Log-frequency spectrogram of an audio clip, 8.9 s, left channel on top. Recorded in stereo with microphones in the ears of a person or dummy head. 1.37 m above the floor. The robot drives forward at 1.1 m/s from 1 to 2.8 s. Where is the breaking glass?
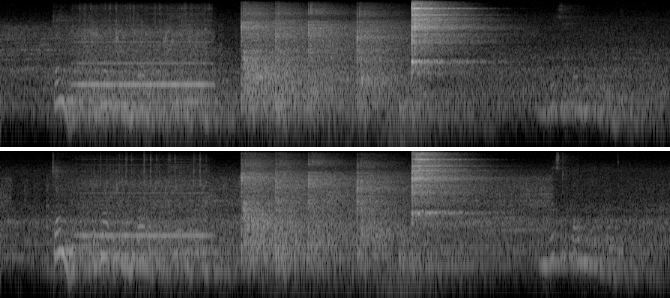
40° left (ahead or behind), 1.2 m.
